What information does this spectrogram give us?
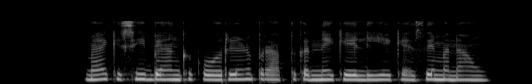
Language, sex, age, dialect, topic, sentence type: Hindi, male, 18-24, Hindustani Malvi Khadi Boli, banking, question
